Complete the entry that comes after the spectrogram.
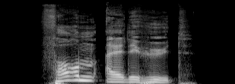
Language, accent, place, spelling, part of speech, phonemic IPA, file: German, Germany, Berlin, Formaldehyd, noun, /ˈfɔʁmʔaldeˌhyt/, De-Formaldehyd.ogg
- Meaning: formaldehyde (organic compound)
